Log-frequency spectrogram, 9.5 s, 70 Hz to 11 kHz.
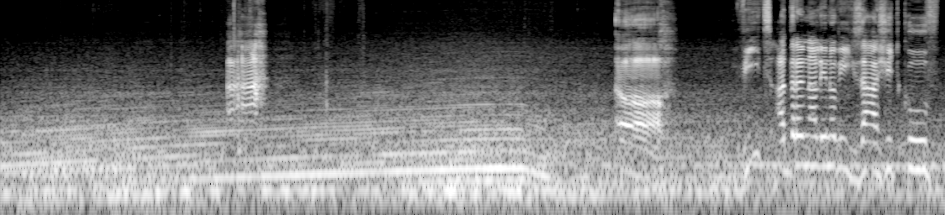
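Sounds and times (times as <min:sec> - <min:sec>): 
Smart Cabrio car engine revving: 0:00.0 - 0:07.4
speech: 0:07.6 - 0:09.4.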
